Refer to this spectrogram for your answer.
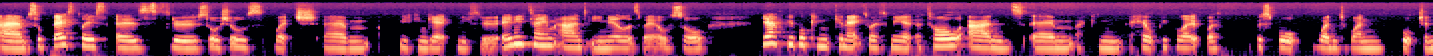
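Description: At a fairly slow pace, a woman with a Scottish accent speaks at medium pitch with ordinary pitch variation in a very clean recording with a silent background. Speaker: health coach. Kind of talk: casual interview.

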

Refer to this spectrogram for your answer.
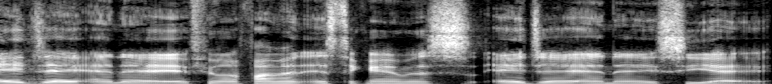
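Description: Here a man speaks with a Californian accent at a moderate pace. The recording is very clean with a silent background. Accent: Californian American. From Los Angeles, California. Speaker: podcast guest, host's boyfriend. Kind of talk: casual chat.

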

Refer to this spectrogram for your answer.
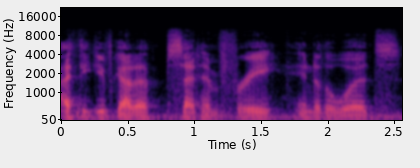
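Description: In a normal speaking voice, a man talks at a moderate pace with a fairly low pitch and fairly even intonation. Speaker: fantasy football podcast host. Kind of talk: casual banter with fantasy football analysis. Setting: studio in a room with co-hosts around small table.

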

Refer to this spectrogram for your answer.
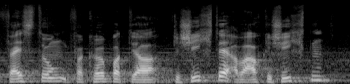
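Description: A man at a moderate pace. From South Tyrol, Italy (Innichen). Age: young. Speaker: historian and museum curator. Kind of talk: guided tour interview. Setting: on location at a mountain fortress. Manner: hesitant with many fillers.

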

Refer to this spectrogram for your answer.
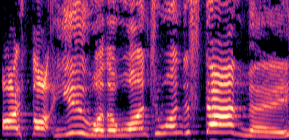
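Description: A put-on character voice in a British accent, extremely high in pitch. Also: moderate pace. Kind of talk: put-on, imperfect. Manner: louder, pleading, indignant.

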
